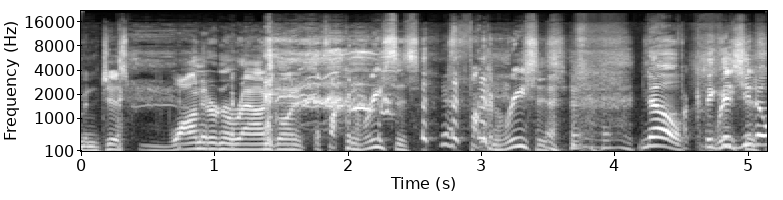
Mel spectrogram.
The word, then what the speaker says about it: Reese's: that that was nice look it up a guy named Reese made something named it after himself the apostrophe shows ownership and it should be pronounced the same way if you're talking about Mike's car Dylan's cheeseburger or noobs cell phone the same applies to the candy made by Reese so whose candy is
